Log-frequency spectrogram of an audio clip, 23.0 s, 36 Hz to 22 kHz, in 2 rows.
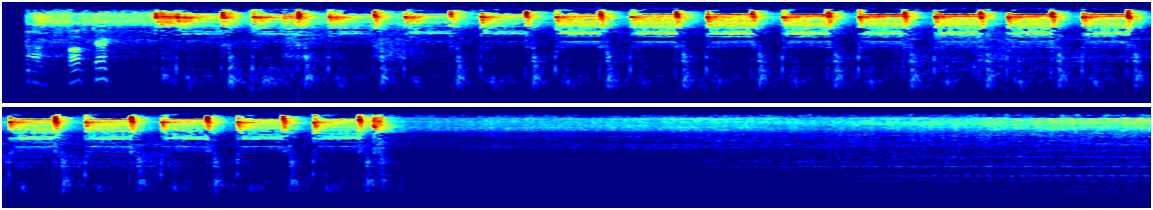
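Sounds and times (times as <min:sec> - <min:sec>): machine humming steadily: 0:00.2 - 0:22.9
welding machine hissing strokes: 0:01.5 - 0:15.2.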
